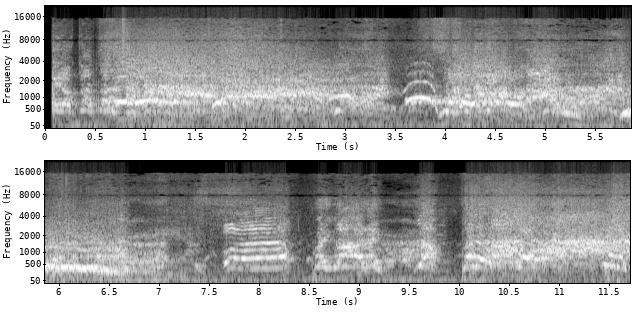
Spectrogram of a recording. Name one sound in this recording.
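A large group of young men chants and shouts loudly in unison, close by and outdoors.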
